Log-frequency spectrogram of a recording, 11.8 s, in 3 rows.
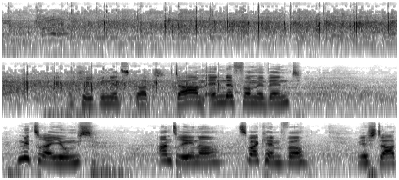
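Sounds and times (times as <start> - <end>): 
audience applause: 0.0 - 6.4
speech: 4.7 - 7.0, 8.0 - 11.8.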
